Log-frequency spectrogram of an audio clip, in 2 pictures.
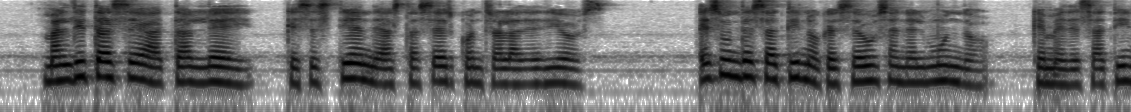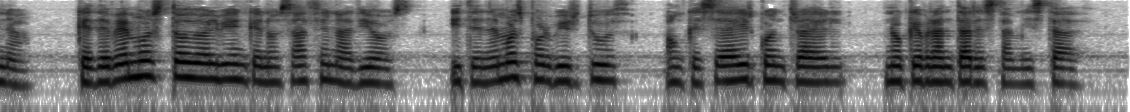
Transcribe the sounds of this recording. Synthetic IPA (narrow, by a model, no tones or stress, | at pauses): mald̪it̪ase̞at̪alːe̞j | ke̞se̞st̪je̞nd̪e̞ast̪ase̞ɾko̞nt̪ɾalaðe̞ðjo̞s | e̞sund̪e̞sat̪ino̞ke̞se̞usaene̞lmũnd̪o̞ | ke̞me̞ð̞e̞sat̪ina | ke̞ðe̞βe̞mo̞st̪o̞ð̞o̞e̞lβje̞ŋke̞no̞saθe̞naðjo̞s | it̪e̞nẽ̞mo̞spo̞ɾβiɾt̪uð | awŋke̞se̞aiɾko̞nt̪ɾae̞l | no̞ke̞βɾant̪aɾe̞st̪aːmist̪að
